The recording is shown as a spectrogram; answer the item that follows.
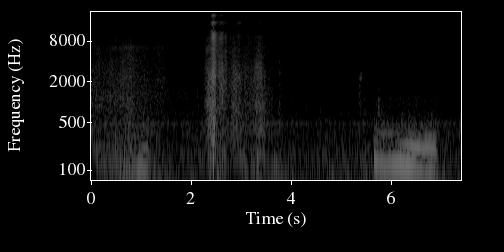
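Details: Shiba Inu dog with a blocked nose, snoring: two low, droning, buzzy snores about five seconds apart, each lasting roughly a second, with a brief rustle between them in a quiet room.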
